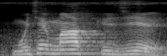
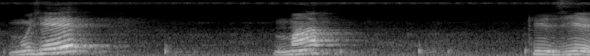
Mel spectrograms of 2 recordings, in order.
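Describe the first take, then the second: First: Said in the usual way. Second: मुझे, माफ़, कीजिए each said alone with long pauses between; word by word. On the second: Shown as a demonstration. Teacher repeating for students, slow word by word.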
